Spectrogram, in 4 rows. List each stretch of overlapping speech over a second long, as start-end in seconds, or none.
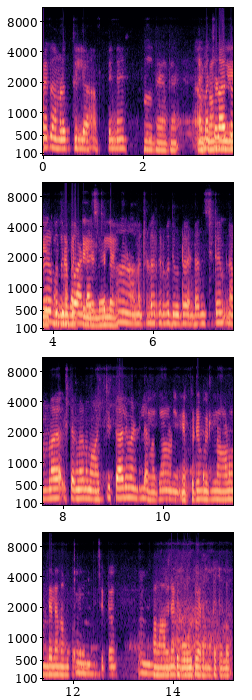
3.2-5.2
